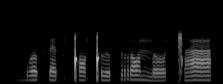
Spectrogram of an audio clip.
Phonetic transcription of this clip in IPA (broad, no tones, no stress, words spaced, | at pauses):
bɤθ ɾɛθǃɔǃɯθ rɔnɤ ɡ͡ǁa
